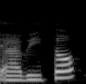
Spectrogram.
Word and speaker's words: habitó: Y habitó, el acento se ubica en la última sílaba aguda, mira.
